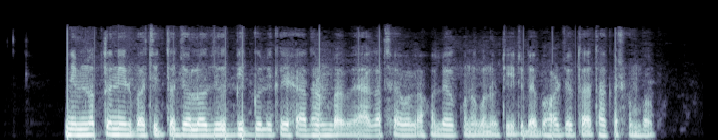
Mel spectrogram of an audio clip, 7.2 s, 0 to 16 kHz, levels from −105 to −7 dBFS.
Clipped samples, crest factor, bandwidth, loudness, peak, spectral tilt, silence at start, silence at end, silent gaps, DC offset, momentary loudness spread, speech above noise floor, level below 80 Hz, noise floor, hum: under 0.1%; 14 dB; 7.4 kHz; -16 LUFS; -2 dBFS; -9 dB/octave; 0.65 s; 0.65 s; none; under 0.1%; 8 LU; 55 dB; -44 dBFS; -70 dBFS; none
